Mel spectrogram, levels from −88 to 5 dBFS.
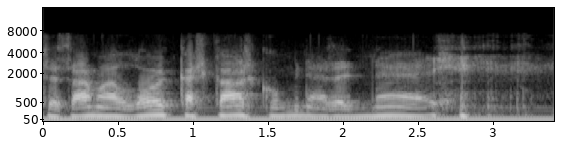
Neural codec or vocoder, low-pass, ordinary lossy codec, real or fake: none; 7.2 kHz; none; real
